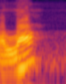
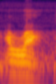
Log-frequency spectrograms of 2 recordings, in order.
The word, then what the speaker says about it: Аллах: Но почему Аль-Иля произносится как Аллах? Это Хамза Аль-Иля. Хамза убирается для того, чтобы легче было произносить.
